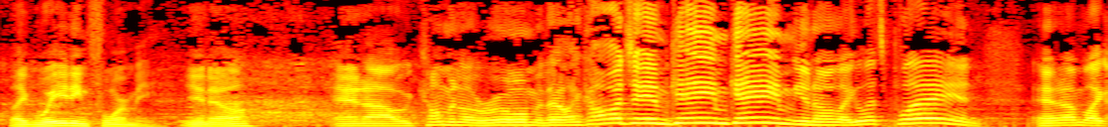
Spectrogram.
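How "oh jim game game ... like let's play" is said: imitating kids clamoring, high and loud; loud, high mock kid whine begging for attention; excited kids' pleading. Children pestering their tired caretaker for a game, excited.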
